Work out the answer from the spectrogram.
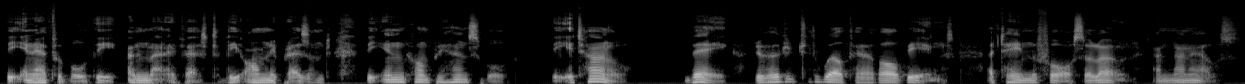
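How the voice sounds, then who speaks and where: A man reading scriptural quotations solemnly, with stately, deliberate and emphatic phrasing. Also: low-pitched, a little mellow, no room sound. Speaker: reader of quotations.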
